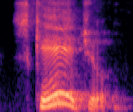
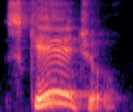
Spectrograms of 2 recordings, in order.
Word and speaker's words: schedule: idioma y dice, "No, eso se dice chedule, no se dice chedule, se dice sketchu." Ah, y no me resuena con lo que está escrito, pero conforme va pasando el tiempo, schedule, schedule.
